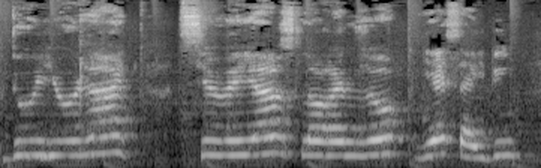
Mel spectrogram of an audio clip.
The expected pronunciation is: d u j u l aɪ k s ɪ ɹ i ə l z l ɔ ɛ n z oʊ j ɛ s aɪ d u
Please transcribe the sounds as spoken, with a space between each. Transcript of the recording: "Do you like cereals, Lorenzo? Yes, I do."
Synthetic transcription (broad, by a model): d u j u l aɪ k s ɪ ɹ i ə z l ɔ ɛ n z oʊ j ɛ s aɪ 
